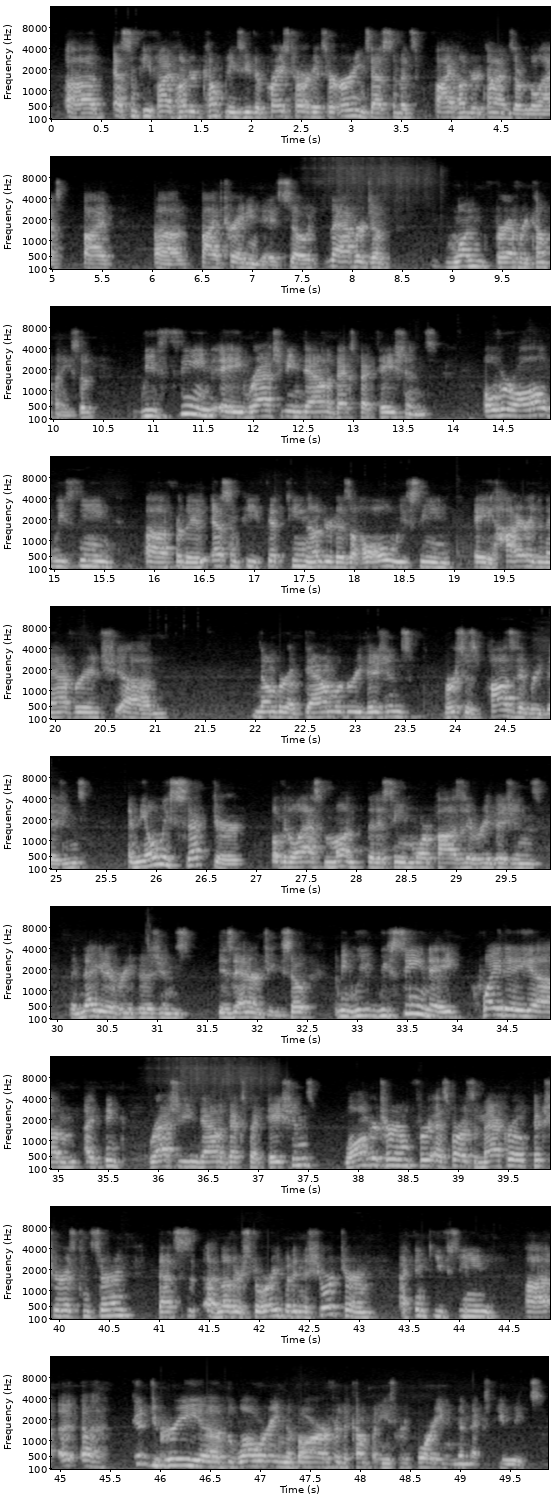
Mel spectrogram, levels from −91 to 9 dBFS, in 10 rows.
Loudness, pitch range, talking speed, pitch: -19 LUFS, 150-180 Hz, 165 wpm, 160 Hz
